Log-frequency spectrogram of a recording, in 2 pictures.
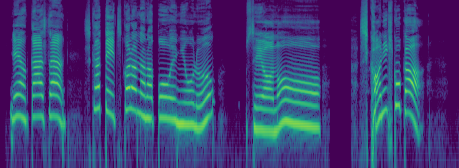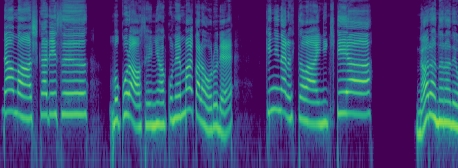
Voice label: Japanese Movie for Sightseeing in Nara Character

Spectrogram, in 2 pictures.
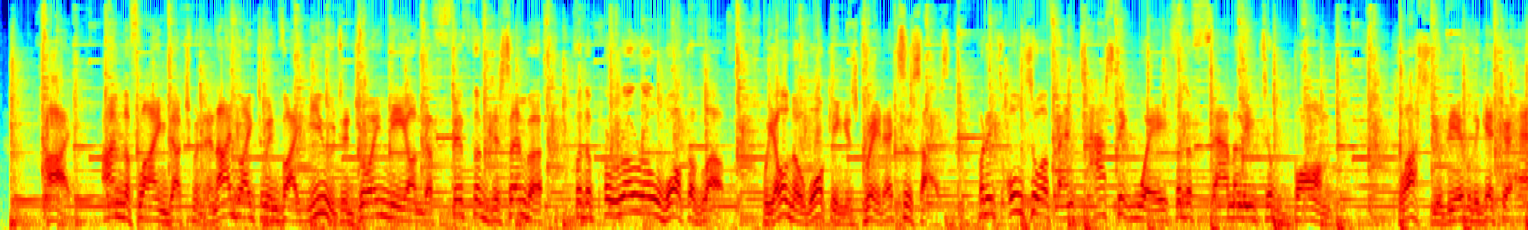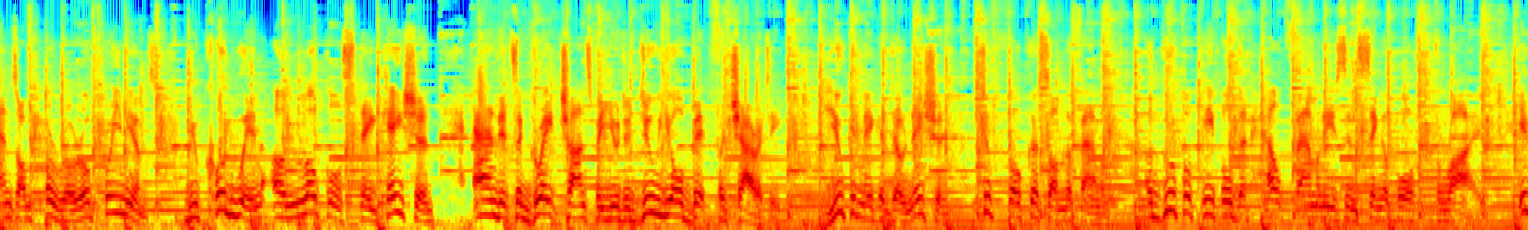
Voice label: Asian English; Pororo

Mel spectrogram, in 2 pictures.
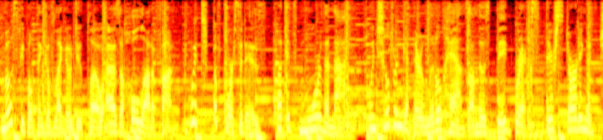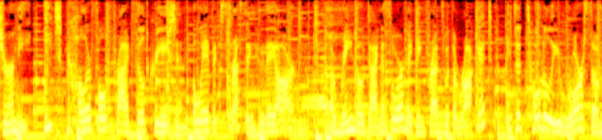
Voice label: US English; Lego Duplo

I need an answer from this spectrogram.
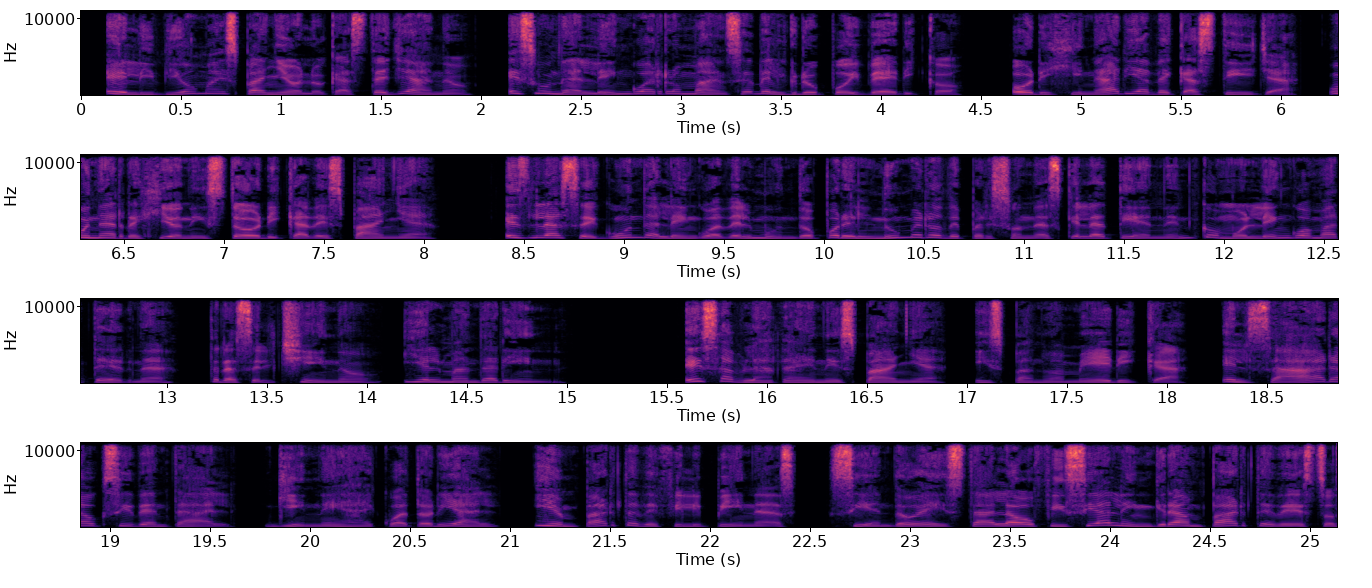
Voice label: Latin Spanish Colombia Female Voice

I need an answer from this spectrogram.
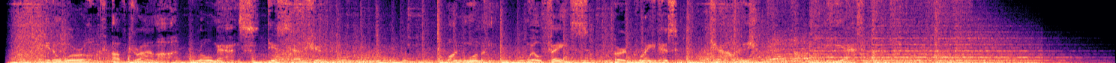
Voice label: US English TV Promo

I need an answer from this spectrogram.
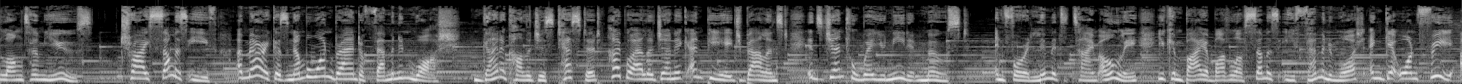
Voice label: Intimate, English Singaporean Female; SummerEve

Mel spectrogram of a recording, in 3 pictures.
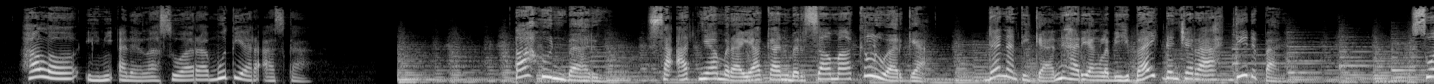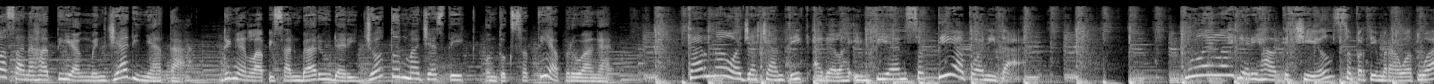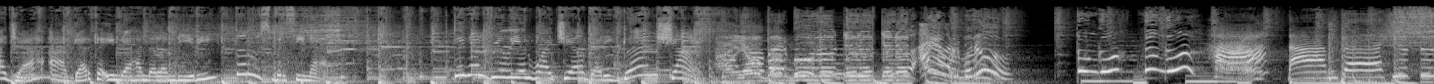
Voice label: Bahasa Indonesia Voice Sample

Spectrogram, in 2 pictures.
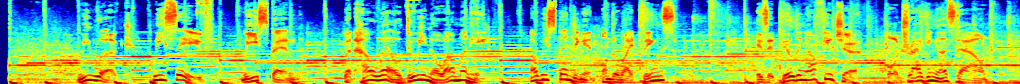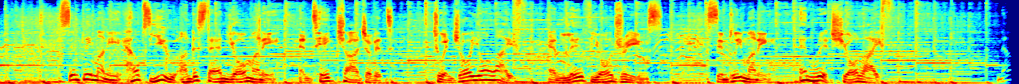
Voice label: English Singaporean Male, Money Channel VO; Simply Money Channel

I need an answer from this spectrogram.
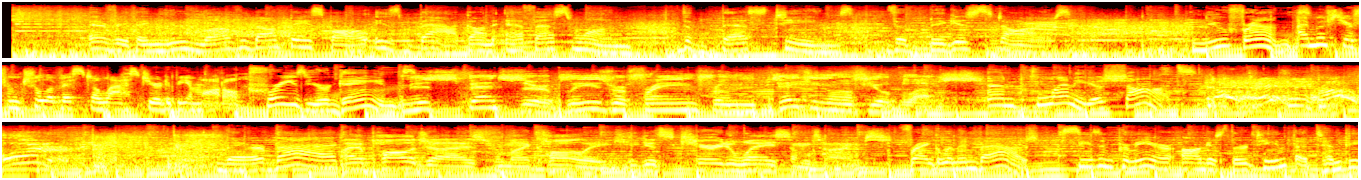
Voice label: US English Promo

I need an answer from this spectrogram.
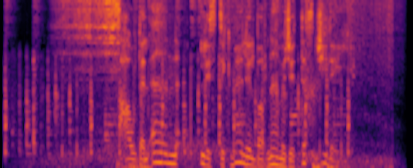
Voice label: Arabic Male

